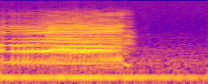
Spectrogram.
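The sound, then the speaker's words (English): Small huddled creatures grunt and bleat like frightened pigs in one sustained, strained, nasal burst of about a second, cutting off abruptly, over a steady low hum. “And as he growled angrily, the huddled Ugnaughts shivered and grunted like a pack of frightened pigs.”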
